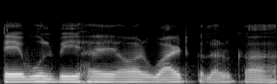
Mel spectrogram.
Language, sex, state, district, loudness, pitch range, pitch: Hindi, male, Haryana, Rohtak, -16 LUFS, 110-120 Hz, 120 Hz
